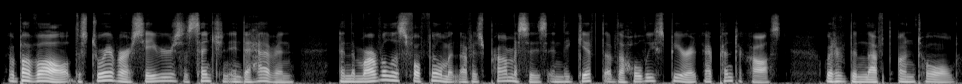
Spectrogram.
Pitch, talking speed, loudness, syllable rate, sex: 135 Hz, 195 wpm, -20 LUFS, 5.9 syllables/s, male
